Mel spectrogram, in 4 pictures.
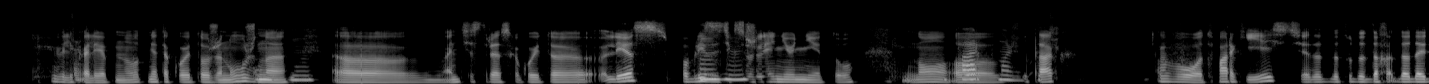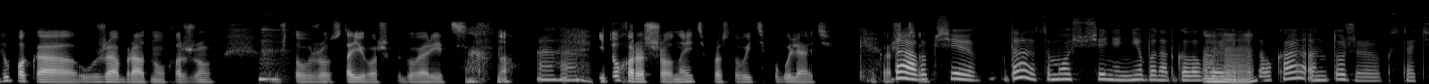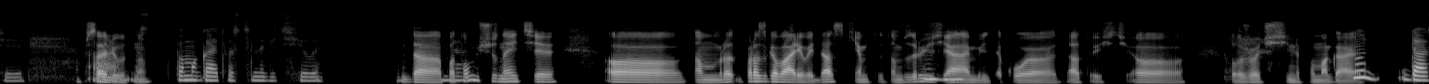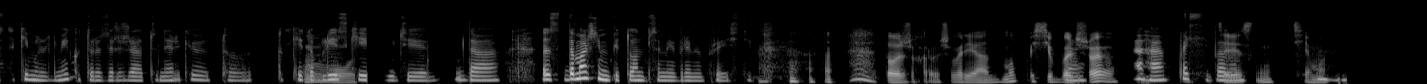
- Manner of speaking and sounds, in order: tapping; drawn out: "э"; other noise; chuckle; laugh; other background noise
- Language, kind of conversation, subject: Russian, unstructured, Какие привычки помогают тебе оставаться продуктивным?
